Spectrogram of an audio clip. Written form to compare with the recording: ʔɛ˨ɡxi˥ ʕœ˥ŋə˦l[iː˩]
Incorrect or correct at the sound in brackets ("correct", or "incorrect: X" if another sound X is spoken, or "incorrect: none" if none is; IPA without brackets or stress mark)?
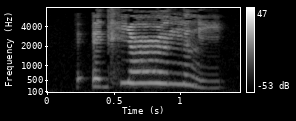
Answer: incorrect: i˩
